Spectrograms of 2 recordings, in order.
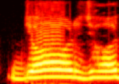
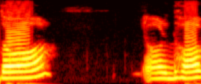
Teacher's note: हमारी स्वर तंत्रिया जो है उसमें कंपन होता है, झंकृत होती है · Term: घोष ध्वनि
